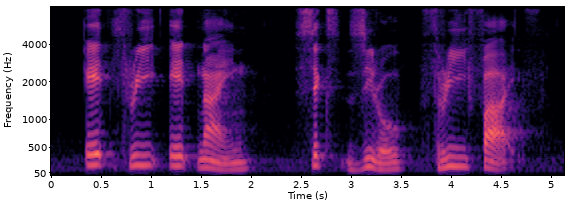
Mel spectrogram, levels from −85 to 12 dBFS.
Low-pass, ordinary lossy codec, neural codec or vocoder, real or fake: none; none; none; real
